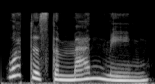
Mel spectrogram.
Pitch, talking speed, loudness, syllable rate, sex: 230 Hz, 190 wpm, -15 LUFS, 3.6 syllables/s, female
